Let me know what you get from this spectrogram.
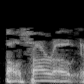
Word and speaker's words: Bolsonaro: I'm not pronouncing his name wrong. Bolsonaro, I mean, he's there.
